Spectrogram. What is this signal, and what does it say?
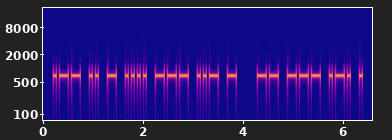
Morse code, heard as a keyed tone, about 20 wpm, 700 Hz. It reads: WITHOUT MORE
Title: Sentences from Top 1000 Words - Review Part 3 - 20wpm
